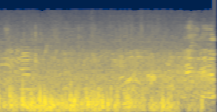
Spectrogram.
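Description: Indistinct voices of players and spectators calling across an outdoor soccer field.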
